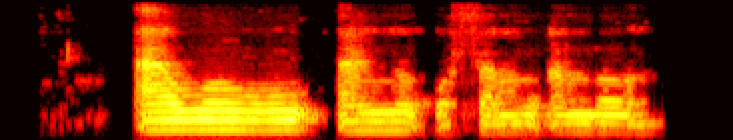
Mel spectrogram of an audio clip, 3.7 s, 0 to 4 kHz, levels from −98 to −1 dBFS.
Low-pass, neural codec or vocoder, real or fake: 3.6 kHz; none; real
